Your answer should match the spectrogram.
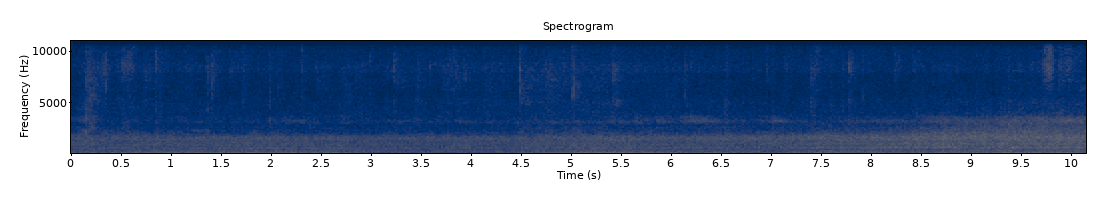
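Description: Low, steady rumble of a train approaching from a distance, kind of quiet, growing slightly louder toward the end.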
